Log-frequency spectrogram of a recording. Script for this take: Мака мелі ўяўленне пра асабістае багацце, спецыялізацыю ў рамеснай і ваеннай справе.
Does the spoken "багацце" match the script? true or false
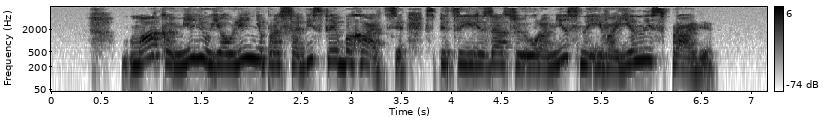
true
